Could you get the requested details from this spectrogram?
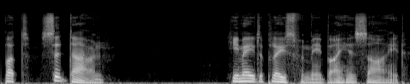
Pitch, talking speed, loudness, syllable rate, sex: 100 Hz, 175 wpm, -18 LUFS, 4.7 syllables/s, male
